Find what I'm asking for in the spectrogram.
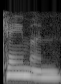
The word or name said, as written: cayman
